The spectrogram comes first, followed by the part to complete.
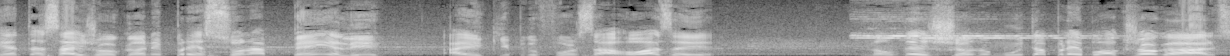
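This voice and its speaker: A man with a high pitch uses a raised, projected voice at a fairly quick pace, with ordinary pitch variation and light background noise. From Brazil. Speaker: futsal play-by-play announcer. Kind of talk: live sports commentary. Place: hall.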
